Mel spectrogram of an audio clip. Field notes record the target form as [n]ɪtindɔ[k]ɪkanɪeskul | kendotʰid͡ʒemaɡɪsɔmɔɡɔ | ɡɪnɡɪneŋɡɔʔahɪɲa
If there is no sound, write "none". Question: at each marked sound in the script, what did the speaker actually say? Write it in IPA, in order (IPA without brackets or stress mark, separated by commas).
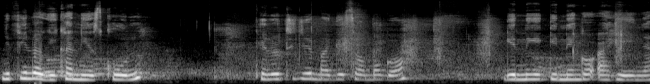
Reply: ɲ, ɡ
